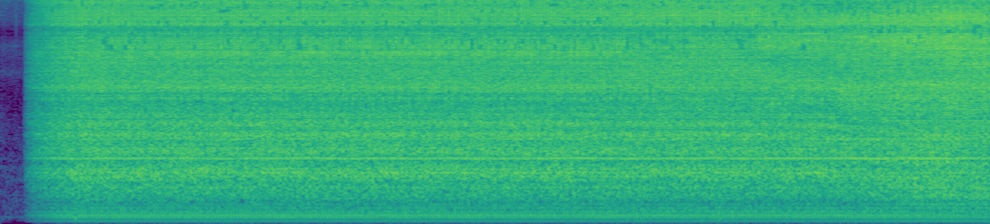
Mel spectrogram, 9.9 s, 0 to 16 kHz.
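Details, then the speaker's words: Pro Force Powermate 2500 W generator: after its surging was fixed by cleaning the carburetor pilot jet, the small petrol engine starts and holds an even, steady drone with no surging. "all right so as you can see that cleaning that pilot jet did the trick pretty easy to do"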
